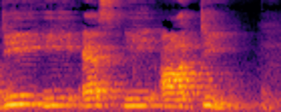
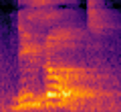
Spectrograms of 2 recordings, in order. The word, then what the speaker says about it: desert: D primary stress z dessert. Do you know if it's a noun its pronunciation will be desert and if it's a verb its pronunciation will be desert.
